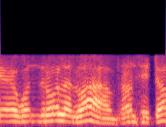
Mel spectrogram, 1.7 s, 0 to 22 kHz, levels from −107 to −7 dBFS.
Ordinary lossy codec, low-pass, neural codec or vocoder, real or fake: none; 3.6 kHz; vocoder, 24 kHz, 100 mel bands, Vocos; fake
